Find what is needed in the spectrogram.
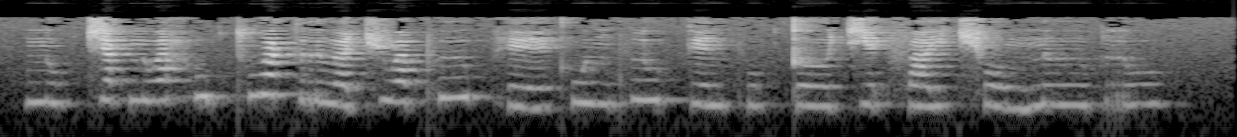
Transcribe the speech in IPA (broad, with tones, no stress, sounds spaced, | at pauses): n u˨˩ k̚ t͡ɕ a˦˥ k̚ n u˦˥ a̯ h u˥˩ ʔ tʰ u˥˩ a̯ k r ɯ˨˩ a̯ t͡ɕ u˧ a̯ pʰ ɯː˦˥ p̚ h eː˩˦ kʰ w ɯ˧ ŋ pʰ l u˥˩ ʔ k e˧ n pʰ u˨˩ k̚ t ɤː˧ t͡ɕ e˦˥ ʔ f a˦˥ j t͡ɕʰ o˨˩ m n ɯː˧ p r u˦˥ k̚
